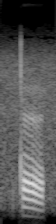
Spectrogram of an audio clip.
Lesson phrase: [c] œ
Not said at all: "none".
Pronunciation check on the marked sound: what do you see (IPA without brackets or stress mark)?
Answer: t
